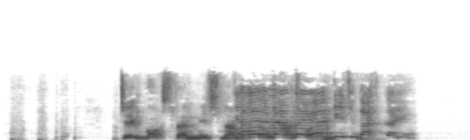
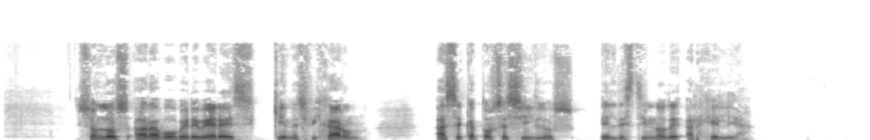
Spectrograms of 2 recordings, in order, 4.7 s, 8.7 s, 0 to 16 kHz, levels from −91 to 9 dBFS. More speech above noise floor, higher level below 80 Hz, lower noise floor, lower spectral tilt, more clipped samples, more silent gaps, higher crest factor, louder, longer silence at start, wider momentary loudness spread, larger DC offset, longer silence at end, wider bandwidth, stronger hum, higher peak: second, 62 dB vs 66 dB; first, -52 dBFS vs -62 dBFS; second, -79 dBFS vs -88 dBFS; about the same, -4 dB/octave vs -4 dB/octave; neither; neither; second, 16 dB vs 22 dB; first, -17 LUFS vs -23 LUFS; second, 0.1 s vs 0.8 s; second, 9 LU vs 13 LU; neither; second, 0.55 s vs 1.25 s; second, 8.2 kHz vs 11.5 kHz; neither; about the same, -2 dBFS vs -2 dBFS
